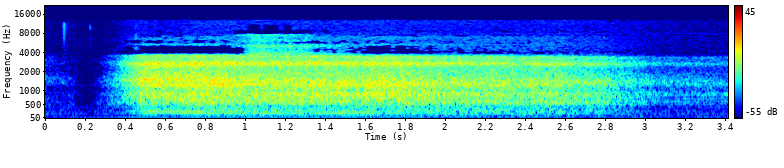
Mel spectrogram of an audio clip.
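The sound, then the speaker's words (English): A long, slow exhale on an H sound during a guided breathing exercise: a steady, airy hiss that lasts a few seconds and gradually tapers off. “Breathe it in nice and deep. And exhale on an H, nice and long.”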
